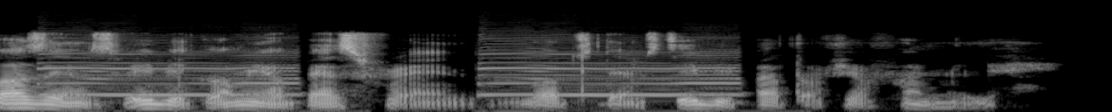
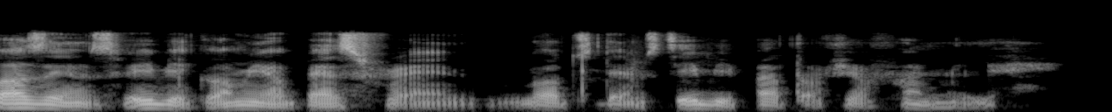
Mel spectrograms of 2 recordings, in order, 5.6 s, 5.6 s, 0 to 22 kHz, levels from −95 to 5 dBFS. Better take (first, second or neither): second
